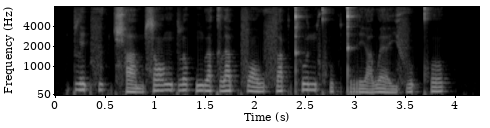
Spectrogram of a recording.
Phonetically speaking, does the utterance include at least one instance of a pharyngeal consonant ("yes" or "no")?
no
